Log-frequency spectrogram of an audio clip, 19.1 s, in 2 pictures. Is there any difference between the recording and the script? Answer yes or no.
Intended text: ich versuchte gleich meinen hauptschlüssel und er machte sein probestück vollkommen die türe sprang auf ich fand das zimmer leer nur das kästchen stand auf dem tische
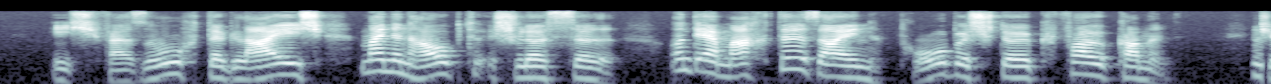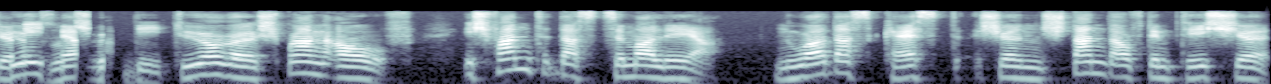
yes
